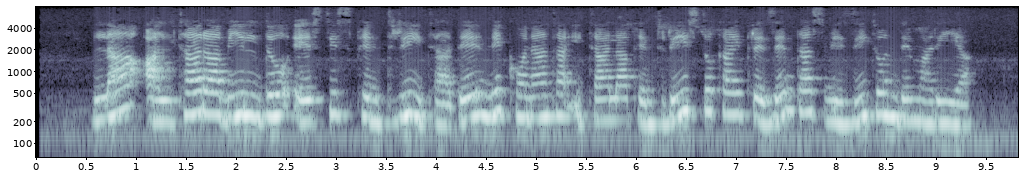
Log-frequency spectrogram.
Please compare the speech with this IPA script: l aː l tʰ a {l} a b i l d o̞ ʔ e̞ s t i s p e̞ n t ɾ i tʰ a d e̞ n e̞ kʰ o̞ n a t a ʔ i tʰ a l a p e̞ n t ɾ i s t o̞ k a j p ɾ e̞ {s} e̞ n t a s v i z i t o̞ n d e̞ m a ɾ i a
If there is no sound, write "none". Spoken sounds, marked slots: ɾ, z

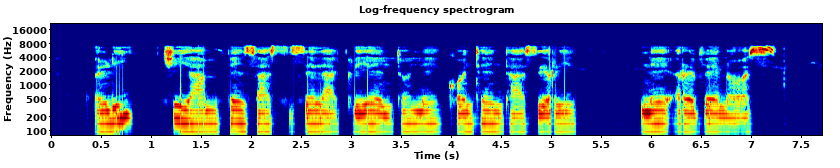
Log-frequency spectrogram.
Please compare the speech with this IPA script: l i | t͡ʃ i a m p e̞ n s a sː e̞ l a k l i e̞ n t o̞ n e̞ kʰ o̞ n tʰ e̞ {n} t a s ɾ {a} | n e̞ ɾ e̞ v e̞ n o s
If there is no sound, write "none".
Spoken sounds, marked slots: n, i

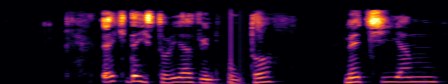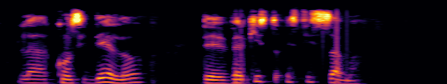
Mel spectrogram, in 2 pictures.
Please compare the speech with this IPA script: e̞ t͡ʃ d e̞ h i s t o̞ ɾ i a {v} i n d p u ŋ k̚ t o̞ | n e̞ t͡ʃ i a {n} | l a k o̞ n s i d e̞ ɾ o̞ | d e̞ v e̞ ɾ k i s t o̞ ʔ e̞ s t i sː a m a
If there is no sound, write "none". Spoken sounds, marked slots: v, m

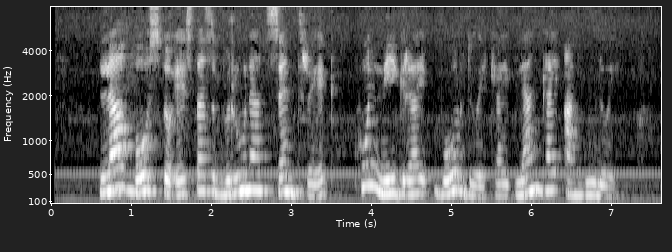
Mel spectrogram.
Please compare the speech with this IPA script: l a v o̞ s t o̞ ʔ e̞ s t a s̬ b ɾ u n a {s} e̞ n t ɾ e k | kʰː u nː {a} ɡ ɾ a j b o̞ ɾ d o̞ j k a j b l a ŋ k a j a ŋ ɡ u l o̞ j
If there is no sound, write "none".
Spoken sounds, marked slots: t͡s, i

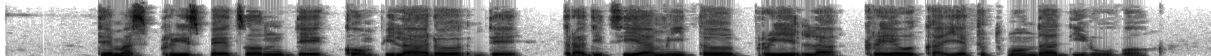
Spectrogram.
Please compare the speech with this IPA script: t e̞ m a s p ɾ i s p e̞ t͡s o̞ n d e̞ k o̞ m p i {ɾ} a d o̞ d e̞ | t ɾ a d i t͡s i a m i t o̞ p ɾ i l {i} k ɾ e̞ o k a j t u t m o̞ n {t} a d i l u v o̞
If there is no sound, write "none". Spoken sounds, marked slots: l, a, d

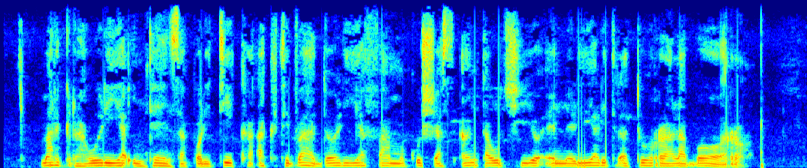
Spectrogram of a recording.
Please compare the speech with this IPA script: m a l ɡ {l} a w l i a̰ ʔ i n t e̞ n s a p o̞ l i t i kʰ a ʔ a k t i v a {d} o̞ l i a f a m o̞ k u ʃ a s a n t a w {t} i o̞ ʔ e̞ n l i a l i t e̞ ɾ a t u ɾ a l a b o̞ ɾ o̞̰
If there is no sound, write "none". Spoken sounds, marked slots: ɾ, d, t͡ʃ

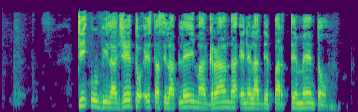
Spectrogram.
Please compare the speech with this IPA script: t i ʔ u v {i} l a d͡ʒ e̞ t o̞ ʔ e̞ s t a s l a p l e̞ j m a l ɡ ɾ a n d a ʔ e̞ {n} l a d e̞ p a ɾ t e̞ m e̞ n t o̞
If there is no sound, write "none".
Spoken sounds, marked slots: i, n

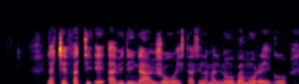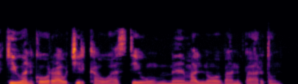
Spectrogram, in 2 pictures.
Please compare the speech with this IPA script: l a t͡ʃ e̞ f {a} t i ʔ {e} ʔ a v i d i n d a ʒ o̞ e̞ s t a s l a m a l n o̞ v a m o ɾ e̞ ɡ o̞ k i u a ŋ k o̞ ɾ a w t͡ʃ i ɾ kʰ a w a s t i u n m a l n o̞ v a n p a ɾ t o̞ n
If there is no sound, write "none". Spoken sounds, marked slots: a, e

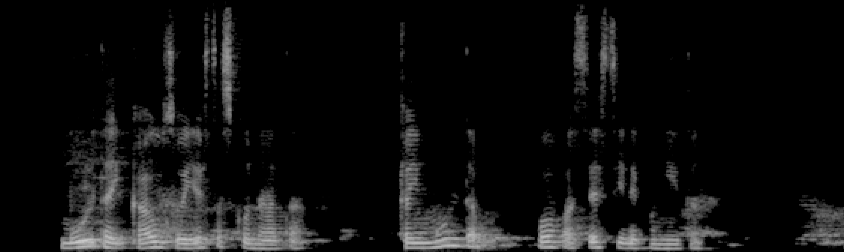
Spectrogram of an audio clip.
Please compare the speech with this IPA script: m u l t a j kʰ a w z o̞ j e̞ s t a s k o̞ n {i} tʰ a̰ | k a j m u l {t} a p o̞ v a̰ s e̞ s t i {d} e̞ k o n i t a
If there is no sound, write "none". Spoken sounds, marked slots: a, t, n

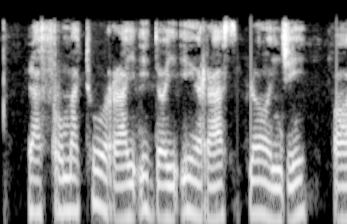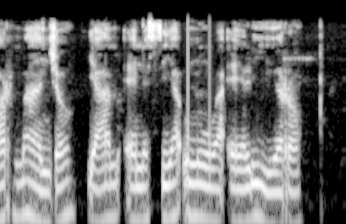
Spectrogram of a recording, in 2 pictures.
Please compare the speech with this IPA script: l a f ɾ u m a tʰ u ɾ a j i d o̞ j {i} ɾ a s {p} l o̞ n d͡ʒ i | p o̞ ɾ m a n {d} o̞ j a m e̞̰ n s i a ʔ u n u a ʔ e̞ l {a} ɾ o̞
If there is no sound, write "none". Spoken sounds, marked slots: i, p, d͡ʒ, i

